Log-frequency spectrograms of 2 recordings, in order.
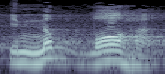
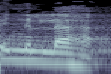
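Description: First: The L in Allah is heavy and full. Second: The L in Allah is light and thin. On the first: The speaker calls it right. "لأنها سبقت بفتح" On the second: The speaker calls it wrong. "لا"

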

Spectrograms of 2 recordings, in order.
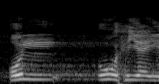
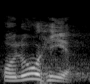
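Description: First: The hamza is pronounced after the l. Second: The hamza drops and l takes its vowel.

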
